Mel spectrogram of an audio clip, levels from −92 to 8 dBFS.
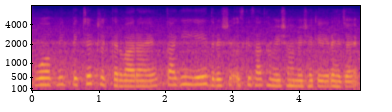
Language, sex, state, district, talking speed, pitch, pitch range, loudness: Hindi, female, Gujarat, Gandhinagar, 220 wpm, 220 Hz, 195-245 Hz, -16 LUFS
